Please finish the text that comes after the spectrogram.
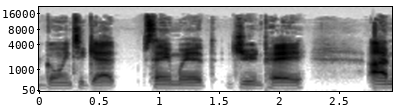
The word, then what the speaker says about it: Junpei: to that I say I press his name June pay but when I yet that pronunciation her nickname gets a bit weird cousin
